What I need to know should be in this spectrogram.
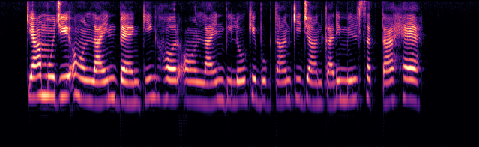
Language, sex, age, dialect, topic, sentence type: Hindi, female, 25-30, Garhwali, banking, question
